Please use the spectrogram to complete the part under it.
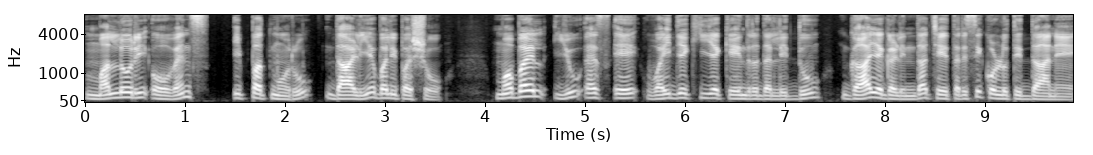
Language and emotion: Kannada, neutral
